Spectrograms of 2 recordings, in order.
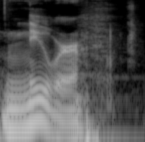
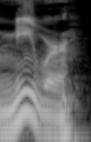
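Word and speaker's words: Neewer: Mine is a newer, N-E-E-W-E-R, newer, or newer, however you want to pronounce it.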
